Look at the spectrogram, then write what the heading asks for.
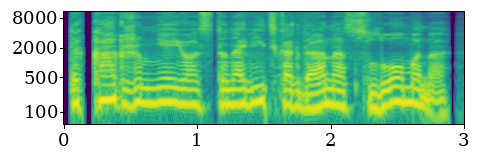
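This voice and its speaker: A man's voice: on the high side, fairly quick, darkish tone, pitched above the performer's own voice, close to an everyday voice. A man voicing a timid, gloomy male padlock in a storybook reading, meek and easily bewildered.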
